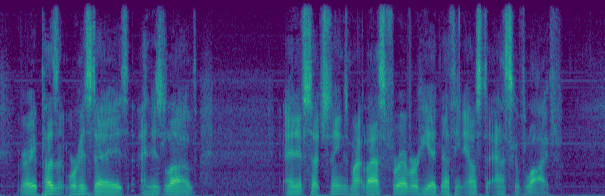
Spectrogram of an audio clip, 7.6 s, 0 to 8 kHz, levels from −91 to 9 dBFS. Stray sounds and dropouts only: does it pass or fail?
pass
